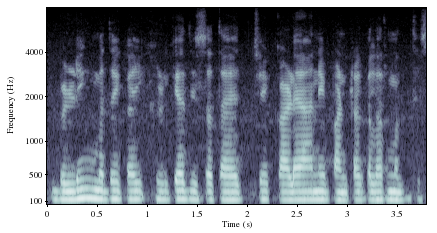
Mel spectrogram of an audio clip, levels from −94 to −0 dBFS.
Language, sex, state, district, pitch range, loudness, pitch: Marathi, male, Maharashtra, Pune, 120-125 Hz, -16 LUFS, 125 Hz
